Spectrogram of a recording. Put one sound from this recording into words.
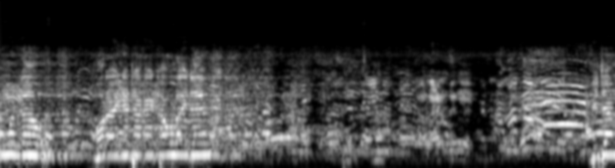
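Amplified music plays loudly through loudspeakers outdoors.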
